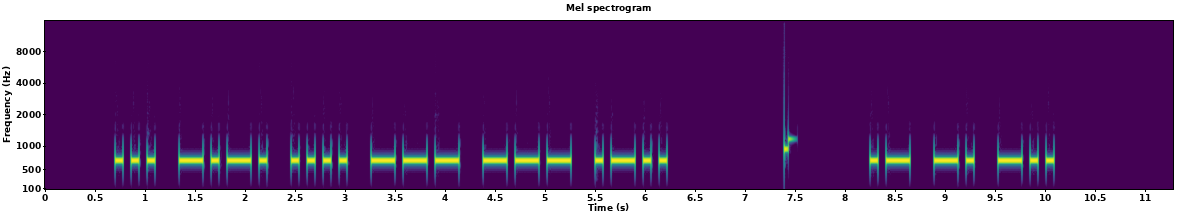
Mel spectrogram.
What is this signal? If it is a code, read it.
Morse code, heard as a keyed tone, about 15 wpm, 700 Hz. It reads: SCHOOL AND
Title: Sets of 2 Words - New Word Drill - 15wpm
